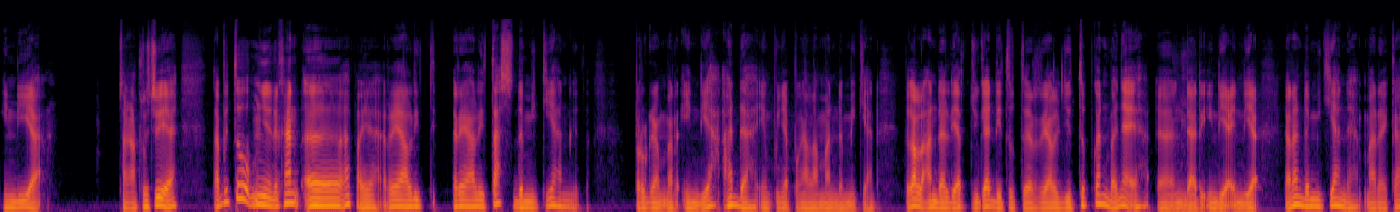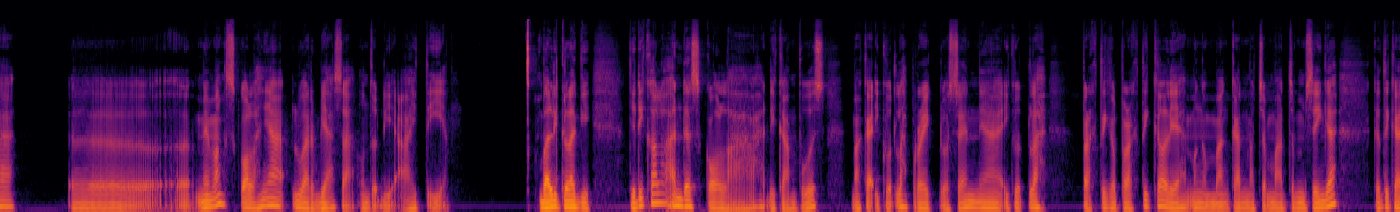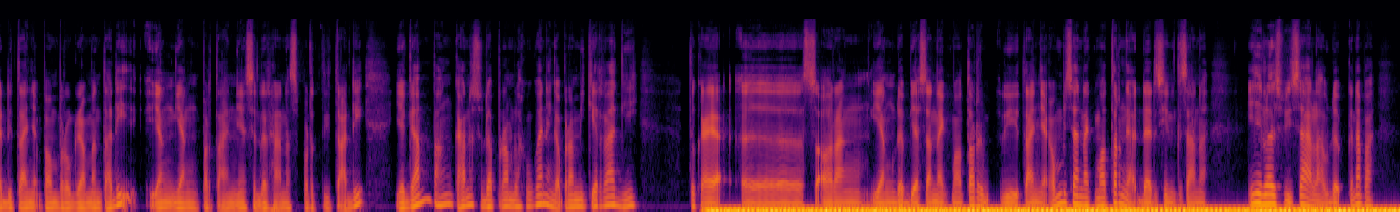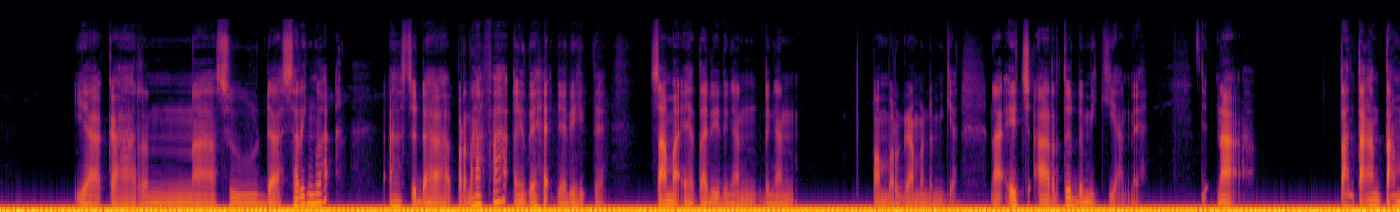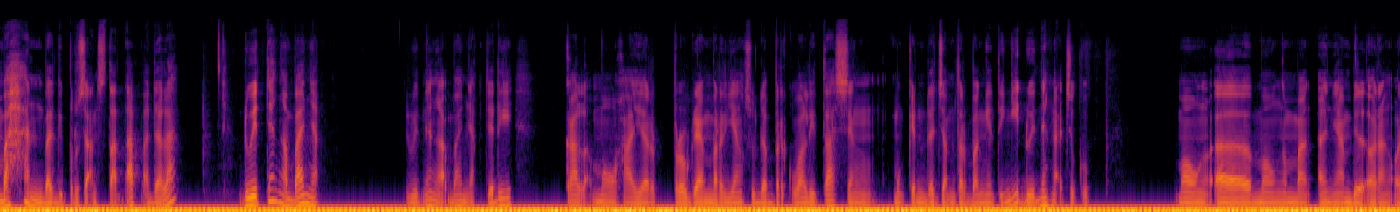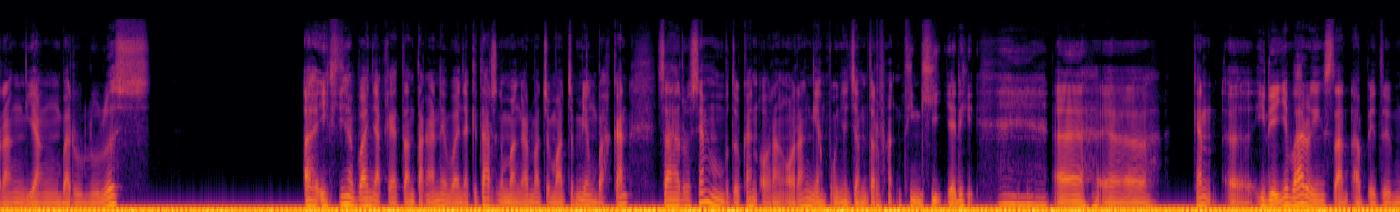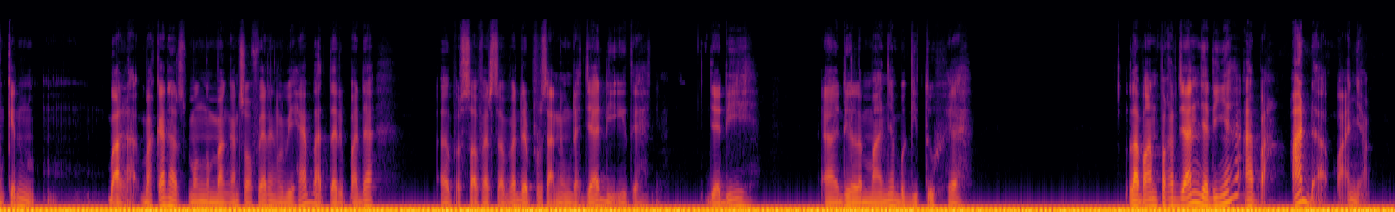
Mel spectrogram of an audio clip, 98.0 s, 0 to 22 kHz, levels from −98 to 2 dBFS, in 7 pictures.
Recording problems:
low rumble; noticeable; from 35 s on; 10 dB below the speech

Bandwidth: 14.5 kHz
